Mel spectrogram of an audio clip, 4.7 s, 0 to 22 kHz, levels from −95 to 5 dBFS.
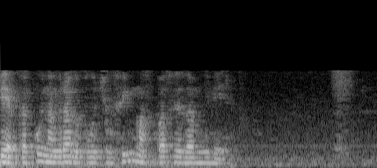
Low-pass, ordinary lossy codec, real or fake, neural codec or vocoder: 7.2 kHz; AAC, 16 kbps; real; none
